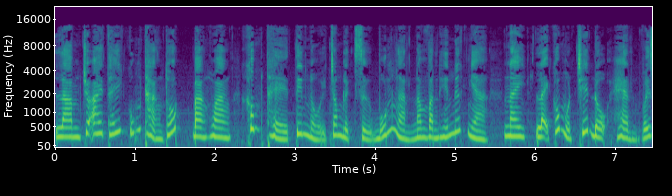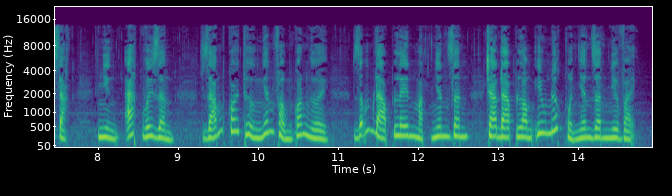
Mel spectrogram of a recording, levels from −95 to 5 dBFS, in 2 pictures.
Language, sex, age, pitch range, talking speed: Vietnamese, female, 20-39, 210-310 Hz, 235 wpm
